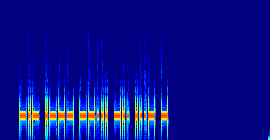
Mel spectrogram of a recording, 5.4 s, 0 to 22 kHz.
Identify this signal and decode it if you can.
Morse code, heard as a keyed tone, about 28 wpm, 700 Hz. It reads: KJ7DVT
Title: USA Call Signs - 6 Characters - Repeated 3x - 28wpm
